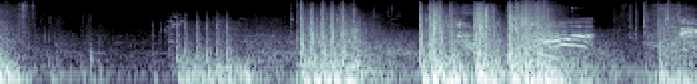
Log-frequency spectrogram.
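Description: Bursts of rapid gunfire from the video game Valorant during a competitive collegiate esports match, several loud volleys separated by brief quieter gaps, with no one talking over them.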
